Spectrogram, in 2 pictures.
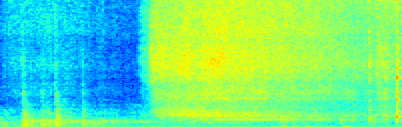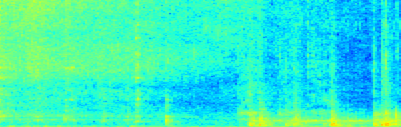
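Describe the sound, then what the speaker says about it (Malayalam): Fried chilli tempering poured into a prawn curry sets off a sudden loud sizzling hiss that slowly fades over several seconds, with faint stirring clinks at the start and end. "ഈ മുളക് മൂപ്പിച്ചത് നമുക്ക് കറിയിലേക്ക് ഇട്ട് കൊടുക്കാം കേട്ടോ ചാറിലേക്ക് ഇട്ട് കൊടുക്കാം"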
